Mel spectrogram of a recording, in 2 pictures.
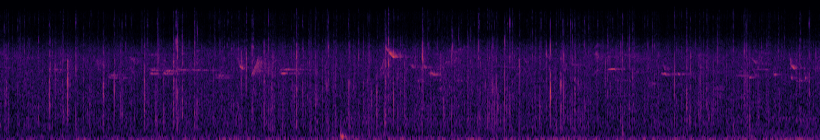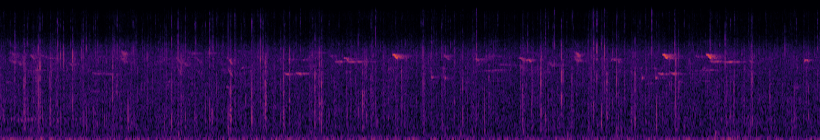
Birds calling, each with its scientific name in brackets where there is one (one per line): Iiwi (Drepanis coccinea)
Hawaii Amakihi (Chlorodrepanis virens)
